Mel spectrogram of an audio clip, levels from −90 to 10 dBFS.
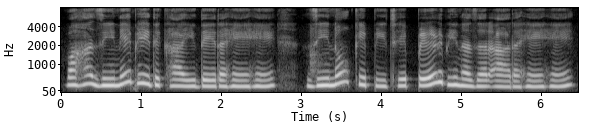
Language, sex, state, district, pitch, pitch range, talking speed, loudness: Hindi, female, Madhya Pradesh, Bhopal, 235 Hz, 215-260 Hz, 150 wpm, -14 LUFS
